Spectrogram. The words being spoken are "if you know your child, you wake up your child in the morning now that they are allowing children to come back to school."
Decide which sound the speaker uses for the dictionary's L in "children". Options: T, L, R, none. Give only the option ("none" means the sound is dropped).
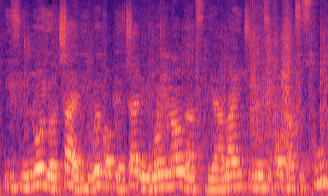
none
